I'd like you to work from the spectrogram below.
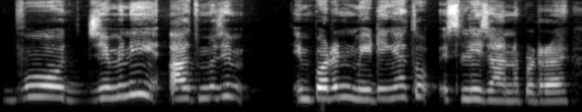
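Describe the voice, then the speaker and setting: A woman's voice: extremely high pitch, normal speed. A woman doing a cold evasive young husband. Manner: hesitant, evasive, then firm. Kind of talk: amateur fan audio drama.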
